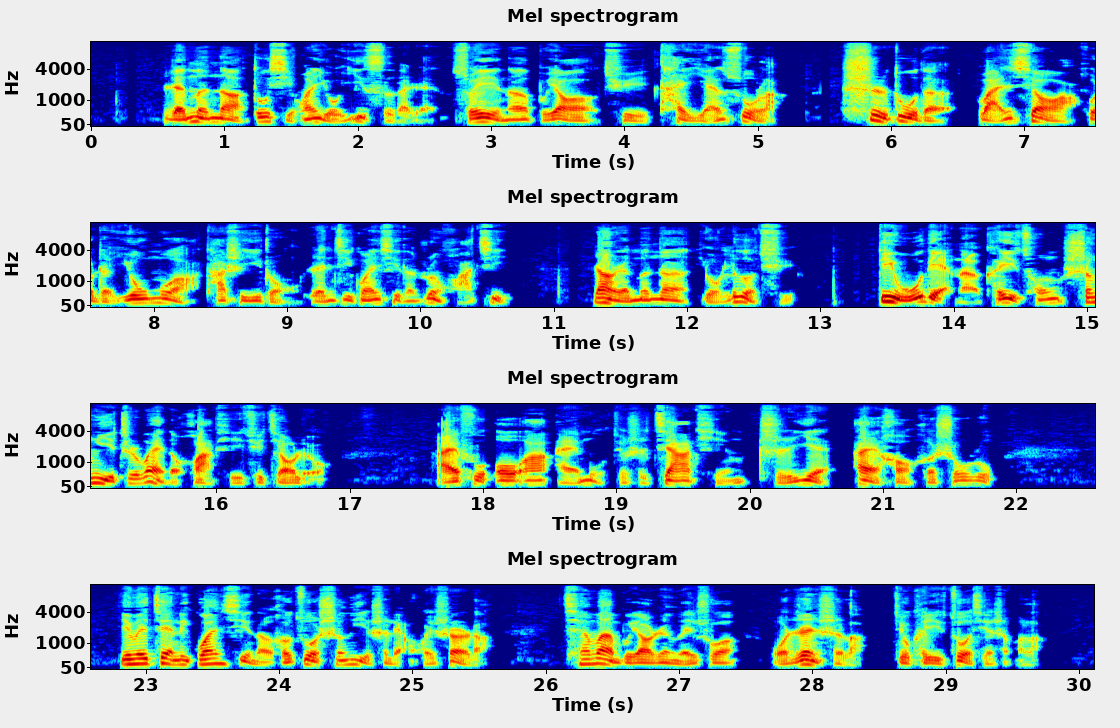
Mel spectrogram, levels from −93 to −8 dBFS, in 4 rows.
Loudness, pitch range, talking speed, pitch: -19 LUFS, 100-160 Hz, 235 characters per minute, 120 Hz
